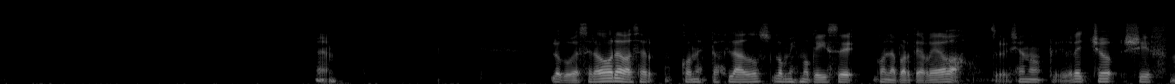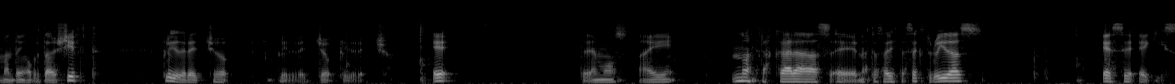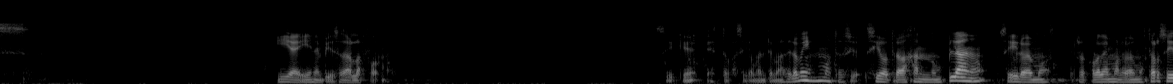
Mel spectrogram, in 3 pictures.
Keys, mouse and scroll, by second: 2.9-4.5 middle drag, 4.5-7.6 right drag, 5.3-7.6 drag, 16.0 e, 22.6 s, 26.4-27.8 middle drag, 27.8-31.5 right drag, 30.3 s, 32.0 middle click, 32.8 middle click, 33.0 middle click, 34.0 Tab, 34.6-35.2 scroll up 1.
